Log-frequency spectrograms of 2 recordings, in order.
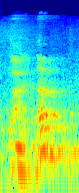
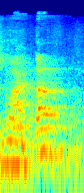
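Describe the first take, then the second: The two takes are said the same way.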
